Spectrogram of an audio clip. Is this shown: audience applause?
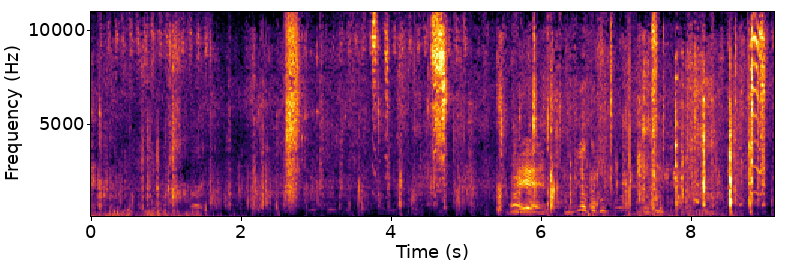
no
